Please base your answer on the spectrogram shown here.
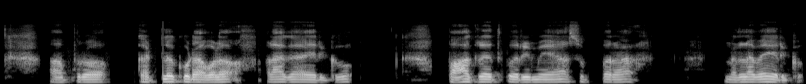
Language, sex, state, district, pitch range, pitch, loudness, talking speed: Tamil, male, Karnataka, Chamarajanagar, 115-125 Hz, 115 Hz, -19 LUFS, 90 wpm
